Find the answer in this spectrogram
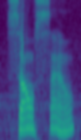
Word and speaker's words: Saint-Saëns: Was I singing the smallest church in Saint-Saëns? Then I'm not sure if I'm pronouncing it right. Saint-Saëns?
